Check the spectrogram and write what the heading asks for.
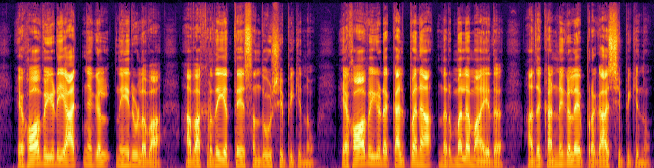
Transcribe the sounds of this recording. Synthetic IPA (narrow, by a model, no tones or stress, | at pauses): je̞ɦo̞ːʋɐjuɽe̞jaːt̚ɲɐɣɐɭneːɾuɭːɐʋɐː | ʋɐhrɨðɐjɐt̪ːe̞sɐnd̪oːʂipːikʲːunːu | je̞ho̞ːʋɐjuɽe̞kɐlpːɐnɐnirmɐlɐmaːjɐðɨ | ɐðɨkɐɳːuɣɐɭe̞prɐɣaːɕipːikʲːunːu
